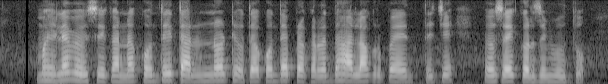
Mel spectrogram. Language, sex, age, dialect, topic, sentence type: Marathi, female, 31-35, Standard Marathi, banking, question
